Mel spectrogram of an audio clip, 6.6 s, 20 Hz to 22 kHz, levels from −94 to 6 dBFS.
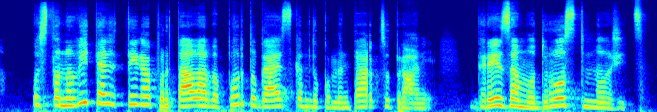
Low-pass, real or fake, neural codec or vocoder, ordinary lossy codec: none; fake; codec, 44.1 kHz, 2.6 kbps, DAC; none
